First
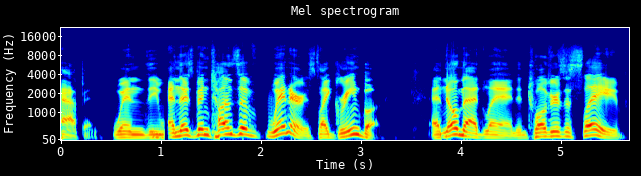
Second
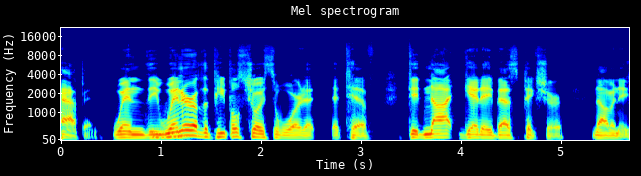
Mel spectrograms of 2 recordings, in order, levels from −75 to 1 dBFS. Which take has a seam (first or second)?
first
